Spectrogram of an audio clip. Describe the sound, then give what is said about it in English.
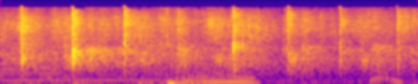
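At a church service, a few scattered hand claps ring out in praise. They are faint and irregular, and a low voice is briefly heard among them. “hand clap of praise.”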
